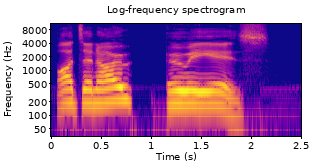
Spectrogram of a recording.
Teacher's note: Sometimes the H is dropped, sometimes it's not.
